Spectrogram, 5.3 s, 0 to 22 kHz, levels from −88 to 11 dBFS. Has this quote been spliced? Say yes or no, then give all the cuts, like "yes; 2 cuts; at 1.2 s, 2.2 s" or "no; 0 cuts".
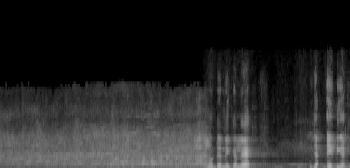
yes; 1 cut; at 3.1 s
